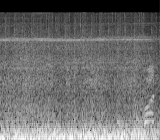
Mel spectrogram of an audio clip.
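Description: Jet dragster's jet engine running at full power, a dense, loud rush with a steady high whine over it, cut off near the end by a man's voice.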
